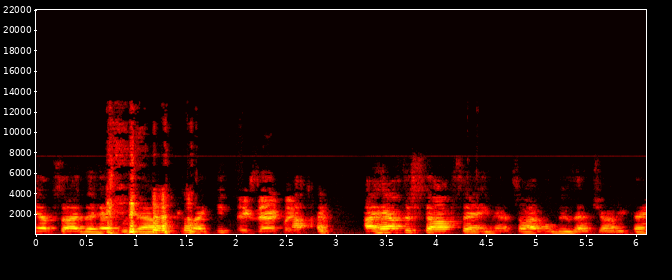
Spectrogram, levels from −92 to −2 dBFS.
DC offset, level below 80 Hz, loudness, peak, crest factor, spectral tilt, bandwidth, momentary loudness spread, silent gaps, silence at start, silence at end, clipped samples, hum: under 0.1%; -76 dBFS; -31 LUFS; -8 dBFS; 24 dB; -5 dB/octave; 13 kHz; 14 LU; none; 0 s; 0 s; under 0.1%; none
